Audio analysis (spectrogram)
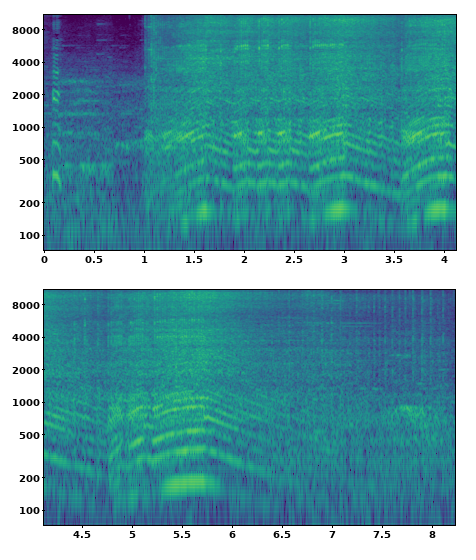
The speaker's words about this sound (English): And then we have regular chainsaws that do run, but we fix the blades and extend them so they're lighter and they won't cut or hurt anybody.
